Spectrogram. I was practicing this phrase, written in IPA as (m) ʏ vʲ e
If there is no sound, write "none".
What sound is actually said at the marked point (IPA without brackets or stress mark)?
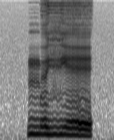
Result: m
